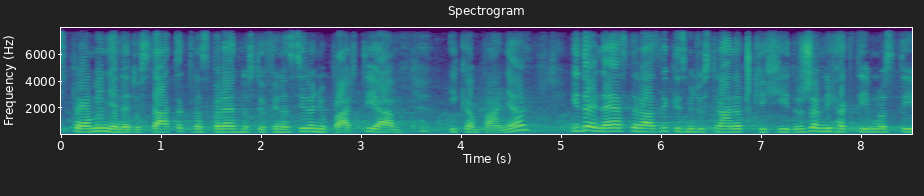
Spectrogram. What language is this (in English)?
Serbian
